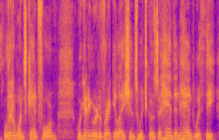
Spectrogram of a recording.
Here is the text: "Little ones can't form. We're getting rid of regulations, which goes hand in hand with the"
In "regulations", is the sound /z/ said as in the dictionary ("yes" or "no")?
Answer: yes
